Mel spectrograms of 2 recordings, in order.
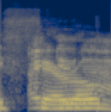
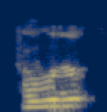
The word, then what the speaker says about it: Ferrero: If I say Pharaoh group, do you know what the f R E O? Does that give you a hint? Oh, Ferrero, the chocolates. Ferrero, you're right. I'm saying it wrong.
